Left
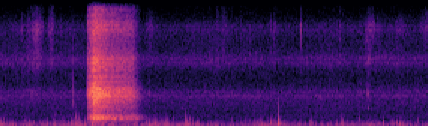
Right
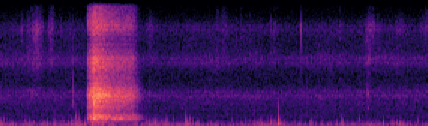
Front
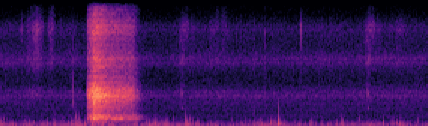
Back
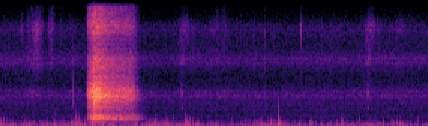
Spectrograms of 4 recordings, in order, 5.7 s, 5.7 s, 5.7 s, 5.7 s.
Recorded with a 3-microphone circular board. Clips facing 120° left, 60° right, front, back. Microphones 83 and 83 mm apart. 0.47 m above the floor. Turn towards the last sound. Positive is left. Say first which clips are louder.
# right 2 dB, front 1 dB
turn(degrees=-80)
